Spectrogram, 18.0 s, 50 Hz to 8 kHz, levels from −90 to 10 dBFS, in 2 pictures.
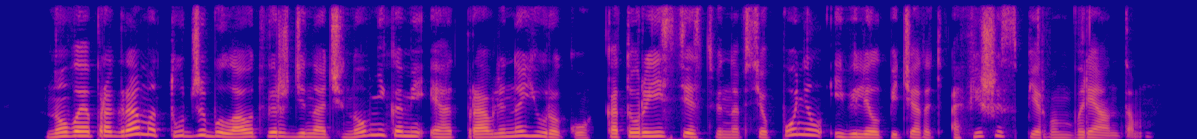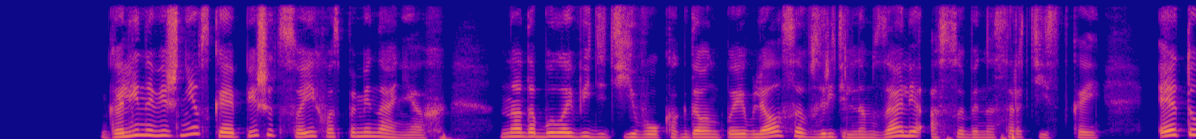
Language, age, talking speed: Russian, 20-39, 135 wpm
